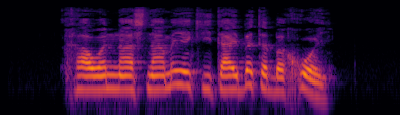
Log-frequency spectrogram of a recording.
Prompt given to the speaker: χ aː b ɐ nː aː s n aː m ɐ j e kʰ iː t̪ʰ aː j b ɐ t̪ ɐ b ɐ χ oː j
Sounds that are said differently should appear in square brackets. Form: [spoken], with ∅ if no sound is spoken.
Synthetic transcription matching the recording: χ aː [w] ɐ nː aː s n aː m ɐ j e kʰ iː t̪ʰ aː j b ɐ t̪ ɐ b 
